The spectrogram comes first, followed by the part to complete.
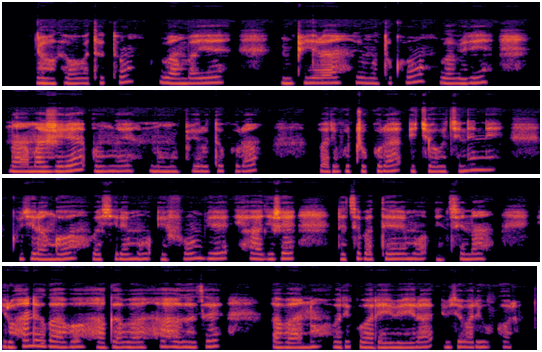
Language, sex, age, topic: Kinyarwanda, female, 25-35, health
